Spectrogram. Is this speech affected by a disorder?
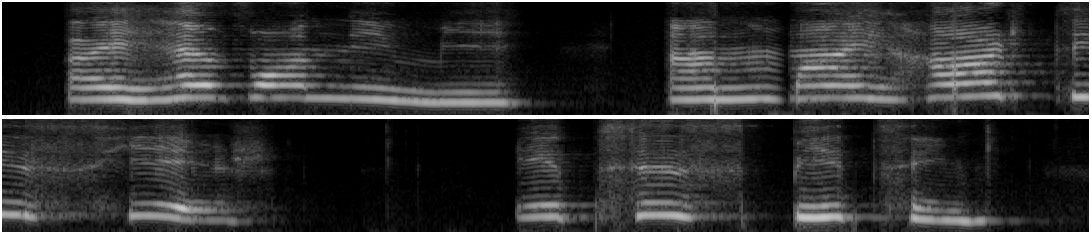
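Yes: acquired ataxia.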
